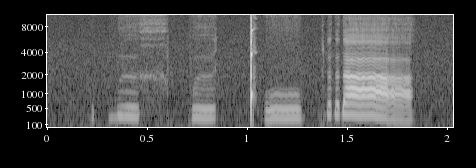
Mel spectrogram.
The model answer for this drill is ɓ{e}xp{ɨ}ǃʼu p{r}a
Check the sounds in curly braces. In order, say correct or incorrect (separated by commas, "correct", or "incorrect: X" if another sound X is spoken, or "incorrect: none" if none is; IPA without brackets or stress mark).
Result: incorrect: ɨ, correct, correct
